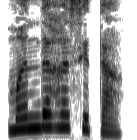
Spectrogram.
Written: ಮಂದಹಸಿತ

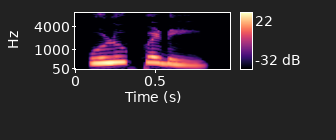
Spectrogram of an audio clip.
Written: ಉಳುಪಡಿ

